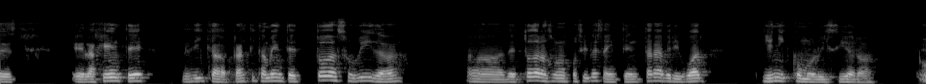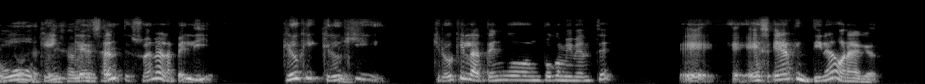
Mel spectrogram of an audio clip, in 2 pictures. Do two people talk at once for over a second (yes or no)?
yes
